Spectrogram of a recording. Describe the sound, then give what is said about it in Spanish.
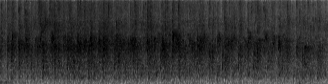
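An audience claps steadily, a dense, sustained wash of many hands that stays fairly loud throughout and begins to taper off slightly at the very end. “Denle un fuerte aplauso al bendito sea.”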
